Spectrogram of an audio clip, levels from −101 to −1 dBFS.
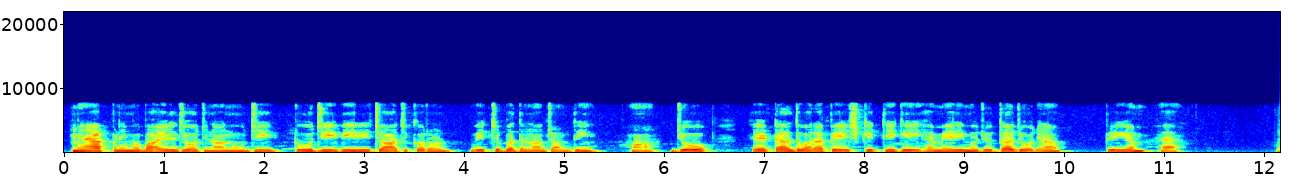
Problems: none marked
